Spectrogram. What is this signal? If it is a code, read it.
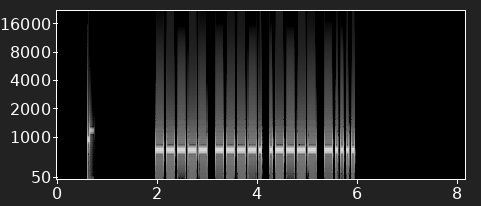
Morse code, heard as a keyed tone, about 22 wpm, 700 Hz. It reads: 0916
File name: practice / 22wpm / Four Letter-Number Combinations - 22wpm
